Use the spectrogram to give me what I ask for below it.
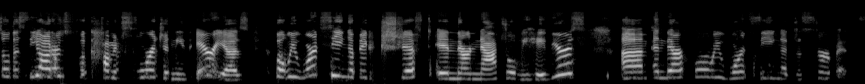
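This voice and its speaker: Extremely high-pitched, raised and projected female voice, bright and sharp in tone, with lively intonation, big swings in loudness, a fairly quick pace and a dry, close sound with no echo. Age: 20s. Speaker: student volunteer researcher. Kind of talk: live-stream field presentation. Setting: outdoors on the coast.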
